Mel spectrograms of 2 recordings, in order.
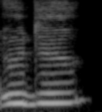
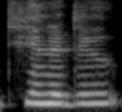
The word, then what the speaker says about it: Chinadu: I'm now going to welcome Apostle Innocent Udu. I'm saying it wrong, Chinadu, Apostle Chinadu.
